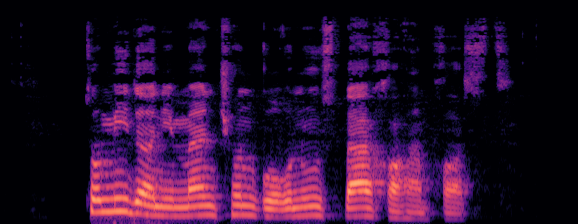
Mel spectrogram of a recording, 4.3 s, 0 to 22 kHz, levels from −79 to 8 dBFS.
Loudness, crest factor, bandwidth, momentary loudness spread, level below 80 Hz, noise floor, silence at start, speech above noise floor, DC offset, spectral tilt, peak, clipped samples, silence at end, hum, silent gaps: -16 LUFS; 16 dB; 16 kHz; 12 LU; -62 dBFS; -65 dBFS; 0.7 s; 49 dB; under 0.1%; -5.5 dB/octave; -2 dBFS; under 0.1%; 0.55 s; none; none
